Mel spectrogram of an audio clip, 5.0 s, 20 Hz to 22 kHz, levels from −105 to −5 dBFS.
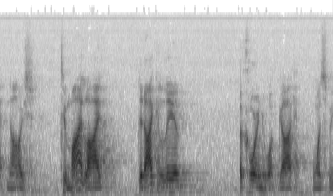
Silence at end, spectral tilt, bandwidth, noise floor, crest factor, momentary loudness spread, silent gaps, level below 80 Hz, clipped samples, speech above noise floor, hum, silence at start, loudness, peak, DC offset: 0 s; -6 dB/octave; 16.5 kHz; -56 dBFS; 20 dB; 15 LU; none; -66 dBFS; under 0.1%; 27 dB; none; 0 s; -29 LUFS; -10 dBFS; under 0.1%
